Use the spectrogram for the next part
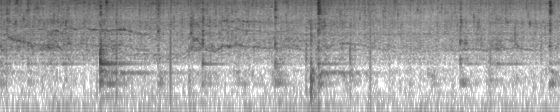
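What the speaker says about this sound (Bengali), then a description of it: "আগে ডিম কড়াটা ভেজে নিচ্ছি, কারণ ডিম কড়াটা ভাজতে অনেক সময় লাগে।" Egg sizzles and spits in a hot pan for chow mein, a steady bright crackle with occasional scrapes and clinks of a spatula stirring, close up and with no talking.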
